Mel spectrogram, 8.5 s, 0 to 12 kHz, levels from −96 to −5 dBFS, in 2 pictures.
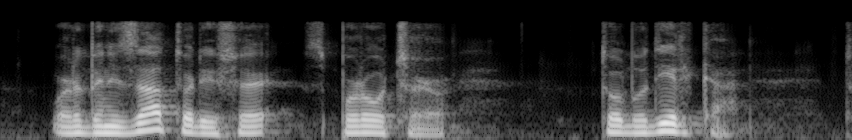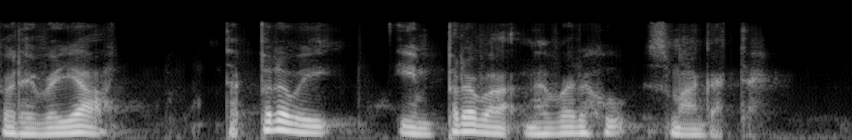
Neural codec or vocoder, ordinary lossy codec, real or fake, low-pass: codec, 16 kHz, 2 kbps, X-Codec, HuBERT features, trained on LibriSpeech; none; fake; 7.2 kHz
